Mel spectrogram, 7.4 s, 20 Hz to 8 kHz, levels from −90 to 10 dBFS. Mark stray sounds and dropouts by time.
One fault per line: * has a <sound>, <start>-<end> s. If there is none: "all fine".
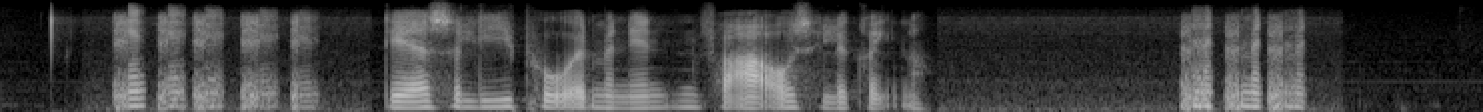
* has a laugh, 0.6-1.6 s
* has a laugh, 5.9-6.5 s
